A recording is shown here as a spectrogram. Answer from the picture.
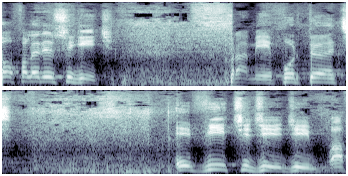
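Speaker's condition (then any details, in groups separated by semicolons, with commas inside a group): No condition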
